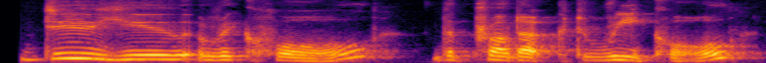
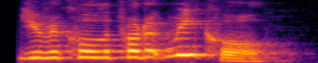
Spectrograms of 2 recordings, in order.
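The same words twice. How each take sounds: First: The sentence is read slowly. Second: The sentence is read at a natural pace. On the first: "I will read once slowly for you to grasp the meaning" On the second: "two more times at a more natural pace"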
